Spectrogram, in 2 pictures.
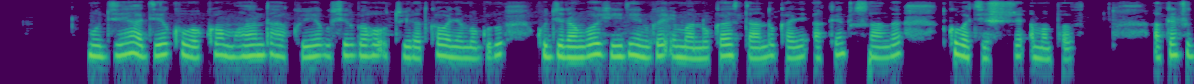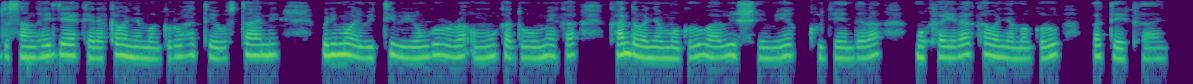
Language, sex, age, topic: Kinyarwanda, female, 18-24, education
